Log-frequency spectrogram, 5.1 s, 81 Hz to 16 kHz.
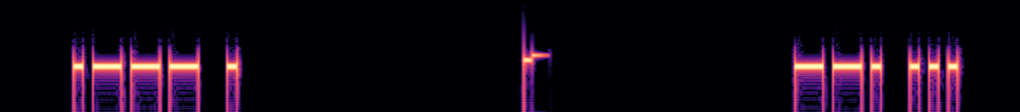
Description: Morse code, heard as a keyed tone, about 25 wpm, 700 Hz. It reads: JE GS
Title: Top Two Letter Combinations in Words 25wpm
